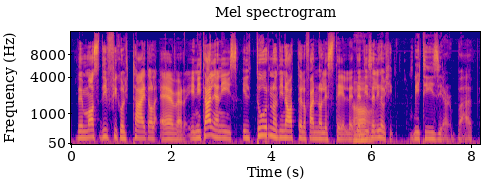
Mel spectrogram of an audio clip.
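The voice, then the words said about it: Italian-accented English. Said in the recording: “my Italian English ... I'm American with an Italian accent”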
